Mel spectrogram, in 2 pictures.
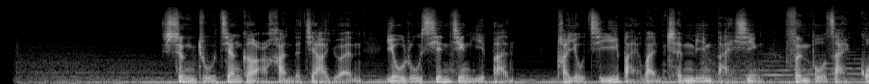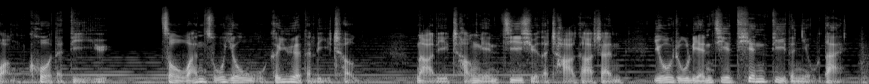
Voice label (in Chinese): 男, 纪录片, 记叙讲述; 蒙古族的史诗; 大气舒缓 纪实记录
